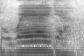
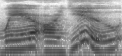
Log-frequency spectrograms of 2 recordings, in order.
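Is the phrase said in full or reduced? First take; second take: reduced; full. First: The phrase is shortened to two quick syllables. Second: Each word is said fully and clearly. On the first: "it becomes" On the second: "instead of"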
